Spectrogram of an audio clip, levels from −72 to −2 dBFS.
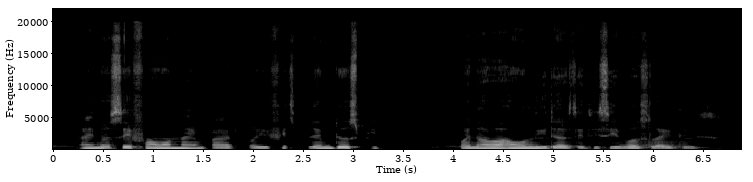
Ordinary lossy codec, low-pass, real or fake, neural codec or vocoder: none; none; real; none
